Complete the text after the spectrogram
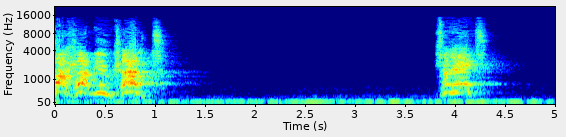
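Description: A man speaks forcefully and close by.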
